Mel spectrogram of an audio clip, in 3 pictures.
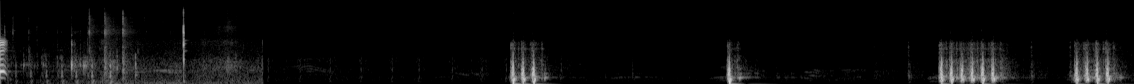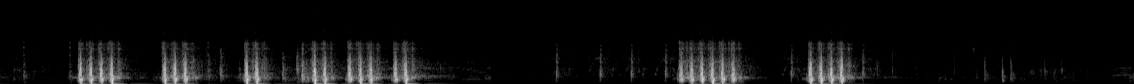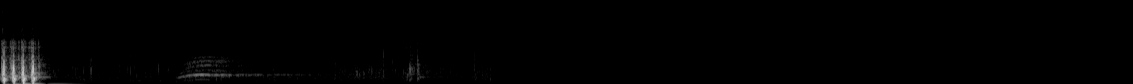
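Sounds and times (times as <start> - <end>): airsoft gun firing bursts: 9.3 - 11.2, 12.0 - 15.6, 18.0 - 20.0, 22.7 - 23.2.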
